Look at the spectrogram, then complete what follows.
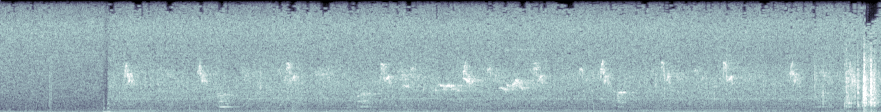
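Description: Small birds chirping in many short, scattered calls over a steady low hum, with a thump about a second in. Near the end, a brief clatter from the car door as the officer gets into the car.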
